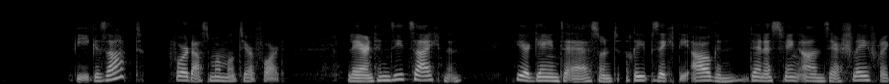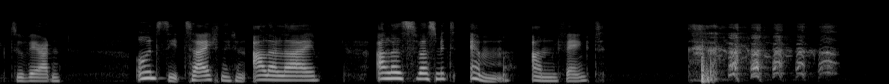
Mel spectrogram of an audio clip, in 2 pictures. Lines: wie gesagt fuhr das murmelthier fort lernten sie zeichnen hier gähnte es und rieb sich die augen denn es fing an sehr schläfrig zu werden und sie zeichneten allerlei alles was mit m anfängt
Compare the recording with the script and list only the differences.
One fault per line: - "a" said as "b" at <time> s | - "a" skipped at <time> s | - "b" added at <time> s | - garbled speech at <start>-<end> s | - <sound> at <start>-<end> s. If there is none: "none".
- laugh at 15.8-17.3 s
